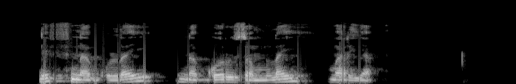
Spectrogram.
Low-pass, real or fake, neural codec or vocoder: 7.2 kHz; real; none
